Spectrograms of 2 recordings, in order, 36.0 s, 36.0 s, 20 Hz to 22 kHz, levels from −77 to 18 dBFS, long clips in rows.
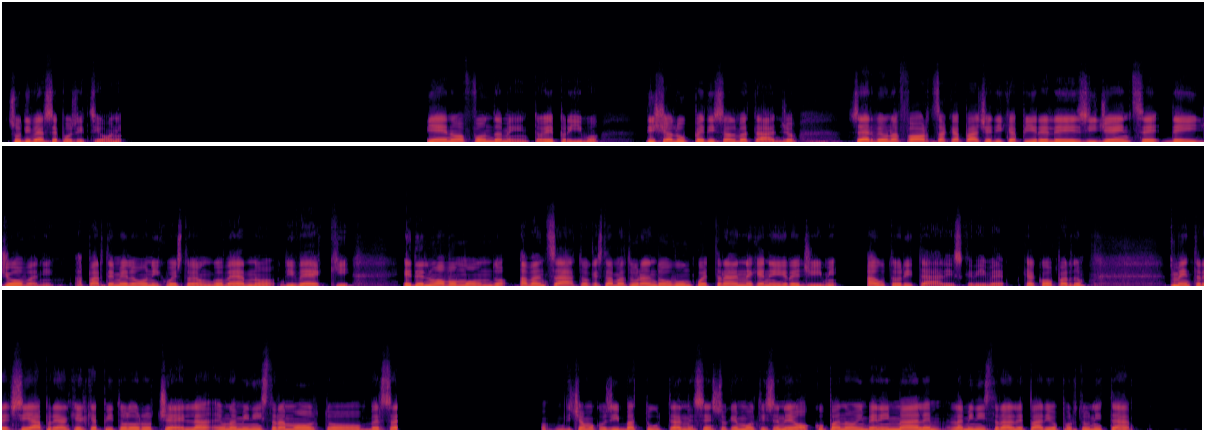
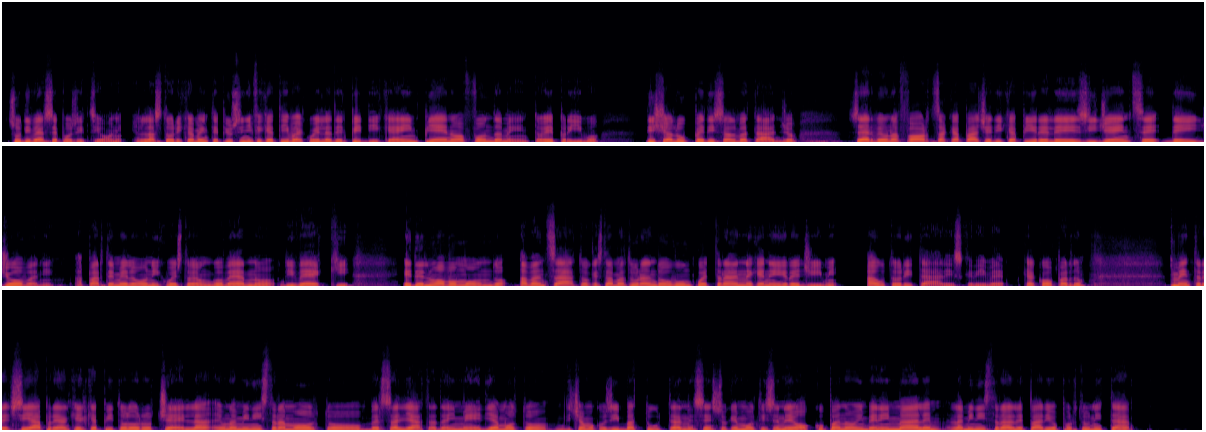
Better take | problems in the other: second | audio cutting out; at 1.5 s for 3 s and at 28 s for 1.5 s

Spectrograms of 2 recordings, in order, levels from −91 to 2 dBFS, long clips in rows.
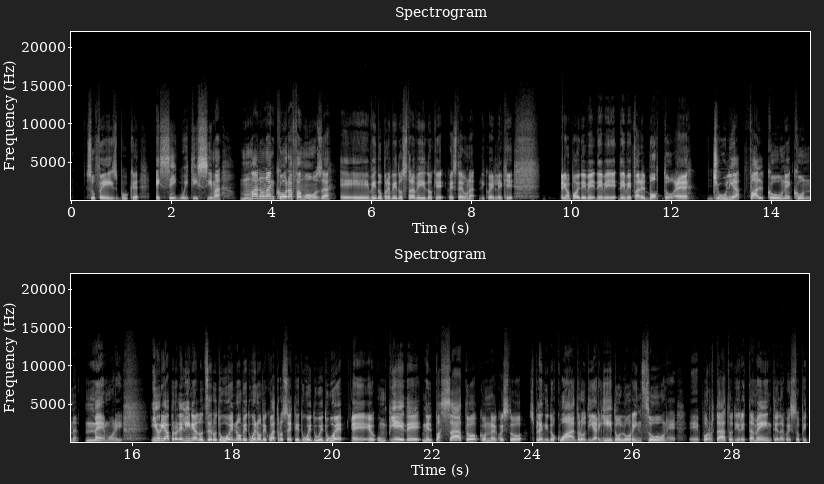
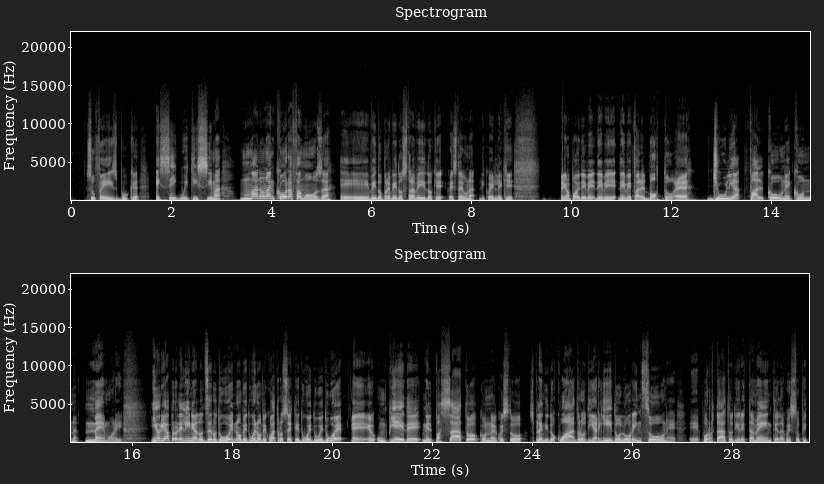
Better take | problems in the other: second | thin; somewhat; fading below 250 Hz

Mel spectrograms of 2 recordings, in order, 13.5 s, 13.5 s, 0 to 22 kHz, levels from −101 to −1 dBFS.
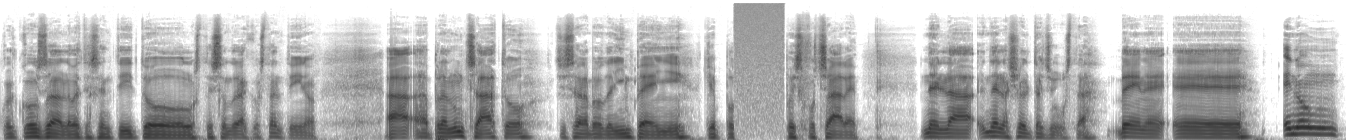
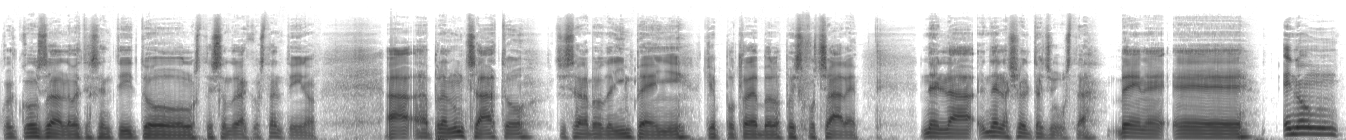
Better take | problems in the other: second | audio cutting out; filled with static; at 7.5 s for 0.5 s

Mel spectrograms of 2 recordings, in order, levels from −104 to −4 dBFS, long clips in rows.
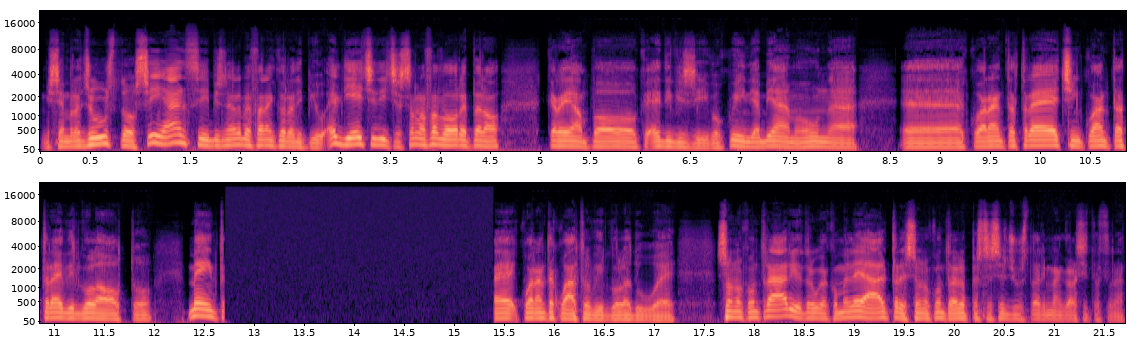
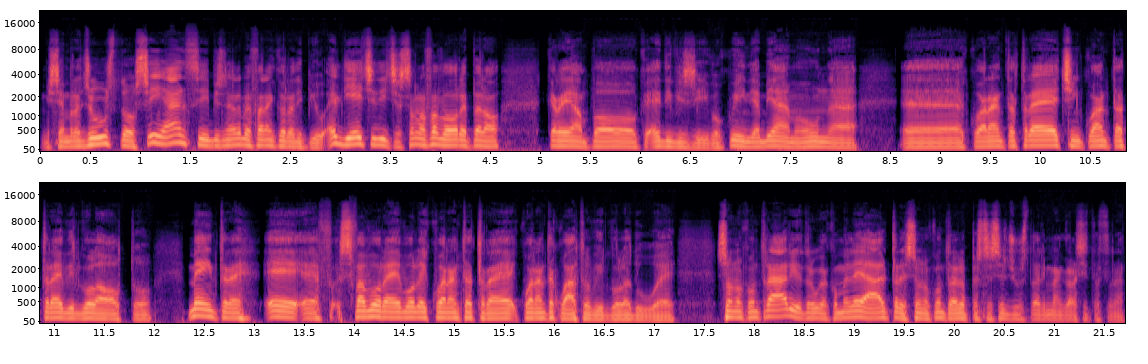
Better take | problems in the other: second | audio cutting out; at 13 s for 2.5 s

